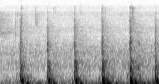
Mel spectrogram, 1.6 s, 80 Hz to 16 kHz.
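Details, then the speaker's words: Low-mileage 1995 Ford F-150 while driving: sharp, hollow, evenly spaced knocks about four a second from the loose rear-view door mirror. Something inside the door has let go or a bolt has backed off, making the mirror vibrate on the highway. "you can hear it there's something that's either let go or a bolt that's backed off inside the door we're going to take a look at that to keep this from rattling and vibrating as he's going down the highway"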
